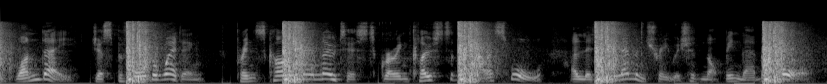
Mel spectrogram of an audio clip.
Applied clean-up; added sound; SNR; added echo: none; Gunshot, gunfire; -4 dB; none.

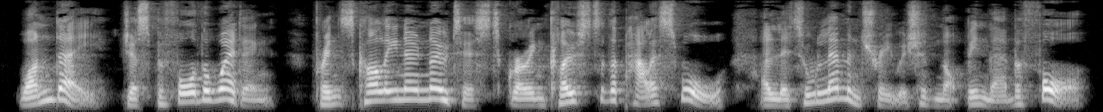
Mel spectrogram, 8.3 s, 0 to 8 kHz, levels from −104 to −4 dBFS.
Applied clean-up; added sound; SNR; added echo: none; none; none; none.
